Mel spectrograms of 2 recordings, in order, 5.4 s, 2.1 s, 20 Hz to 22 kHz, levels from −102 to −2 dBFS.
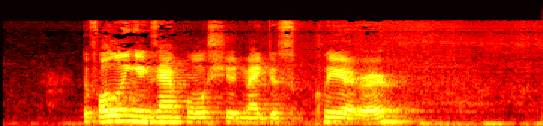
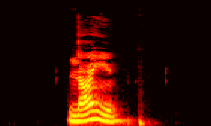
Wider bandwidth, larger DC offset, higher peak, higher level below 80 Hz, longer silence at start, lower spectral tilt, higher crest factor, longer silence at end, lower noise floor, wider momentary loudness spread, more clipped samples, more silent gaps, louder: first, 11.5 kHz vs 7.6 kHz; neither; first, -2 dBFS vs -12 dBFS; first, -52 dBFS vs -70 dBFS; first, 0.85 s vs 0.7 s; second, -4.5 dB/octave vs -7.5 dB/octave; about the same, 18 dB vs 20 dB; second, 0 s vs 0.65 s; second, -59 dBFS vs under -90 dBFS; second, 16 LU vs 23 LU; neither; neither; first, -17 LUFS vs -27 LUFS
